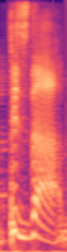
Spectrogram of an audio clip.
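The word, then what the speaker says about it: пизда: my wife is Russian it would be uh pisda uh PDA pisda it basically it it's just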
